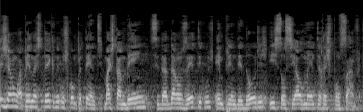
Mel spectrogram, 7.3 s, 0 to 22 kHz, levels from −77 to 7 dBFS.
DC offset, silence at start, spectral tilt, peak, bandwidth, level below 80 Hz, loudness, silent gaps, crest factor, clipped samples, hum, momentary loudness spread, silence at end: under 0.1%; 0 s; -6 dB/octave; -6 dBFS; 13.5 kHz; -42 dBFS; -17 LUFS; none; 10 dB; under 0.1%; none; 5 LU; 0 s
